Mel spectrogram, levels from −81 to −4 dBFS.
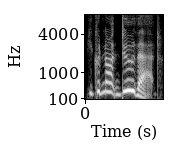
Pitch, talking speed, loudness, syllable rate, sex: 280 Hz, 255 wpm, -14 LUFS, 4.6 syllables/s, female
